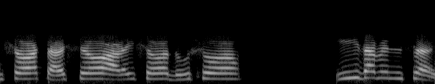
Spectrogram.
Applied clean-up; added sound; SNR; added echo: none; none; none; none.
